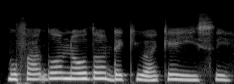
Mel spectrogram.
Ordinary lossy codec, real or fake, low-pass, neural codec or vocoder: none; fake; none; codec, 24 kHz, 0.9 kbps, WavTokenizer, medium speech release version 2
